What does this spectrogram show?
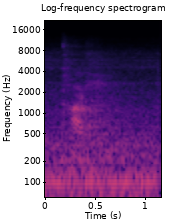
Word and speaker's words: Kaş: Kaş, Kaş, 맞아 요 , Kaş.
